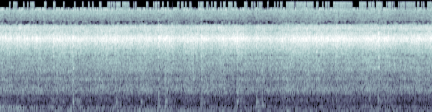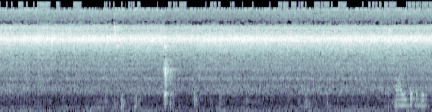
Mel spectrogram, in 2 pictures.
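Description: Green chillies dropped into hot oil for a tamarind-leaf dry fish curry, giving a steady, bright sizzle and hiss throughout, with faint stirring clinks and a few brief knocks underneath.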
